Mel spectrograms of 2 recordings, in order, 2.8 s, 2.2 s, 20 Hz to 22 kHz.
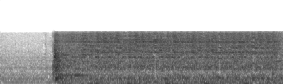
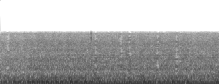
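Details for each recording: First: Ford Ranger pickup unstarted for about 8 years, after a new fuel pump and 5 gallons of gas: the starter spins about two seconds, it catches briefly, then dies at once. Crank-fire-stall from lost fuel pressure; an unplugged connector was later found. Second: Ford Ranger pickup, first run after about 8 years sitting, new fuel pump: steady, even low idle rumble with no knocks or misses, though a slight hesitation is noted; owner suspects a plugged fuel filter or old gas.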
